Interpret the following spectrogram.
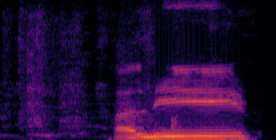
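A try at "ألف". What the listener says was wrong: টান নাই, আলিফ টান দেওয়া যাবে না, আলিফ।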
